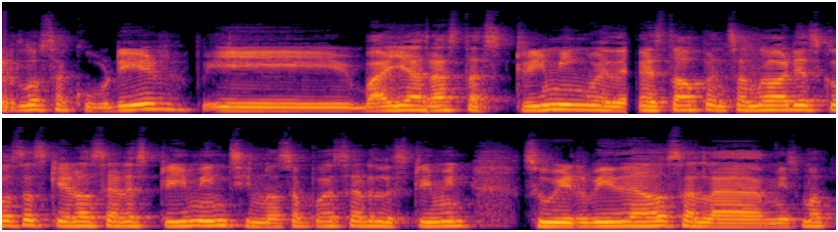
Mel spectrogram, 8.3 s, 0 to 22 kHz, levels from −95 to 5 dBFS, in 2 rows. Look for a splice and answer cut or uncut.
cut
